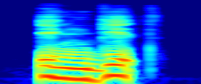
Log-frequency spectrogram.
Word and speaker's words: inggit: And that is inggit.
